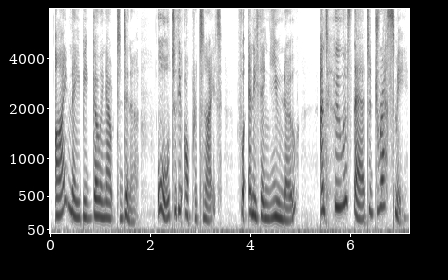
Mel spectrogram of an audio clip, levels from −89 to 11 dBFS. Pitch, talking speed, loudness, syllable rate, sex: 245 Hz, 200 wpm, -20 LUFS, 5.2 syllables/s, female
